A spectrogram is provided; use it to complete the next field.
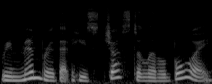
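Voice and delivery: ordinary delivery

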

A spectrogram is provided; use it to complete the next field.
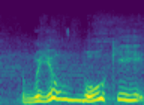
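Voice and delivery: put-on high-pitched nasal voice. Describing an actress's voice, imitating Rosie Perez's voice. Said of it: "that voice is like".

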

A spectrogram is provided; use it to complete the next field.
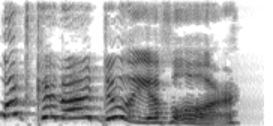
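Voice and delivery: put-on very high, sing-song, swooping old gnome woman voice. Narrator voices an old gnomish woman popping up at a counter, old gnome woman voice. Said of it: "an old gnomish woman just suddenly pops up".

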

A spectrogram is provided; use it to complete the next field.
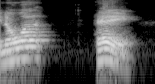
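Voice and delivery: put-on stern voice. Retelling his dad's last warning to the driver: imitating a stern order. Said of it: "as stern as he could possibly be".

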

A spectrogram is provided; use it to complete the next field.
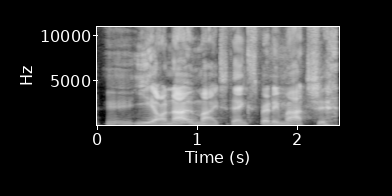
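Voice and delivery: put-on Australian accent. Answering a remark that their English is good tonight, in a put-on Australian accent. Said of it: "What accent was that?".

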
